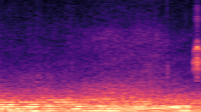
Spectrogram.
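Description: A vehicle engine running at steady revs, a low, even hum with several tones.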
